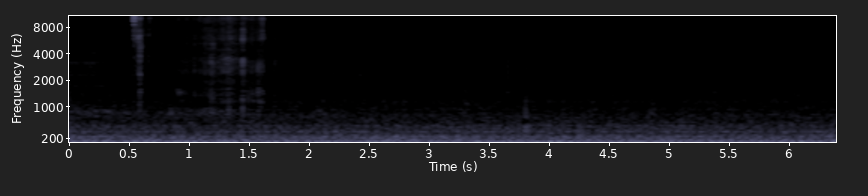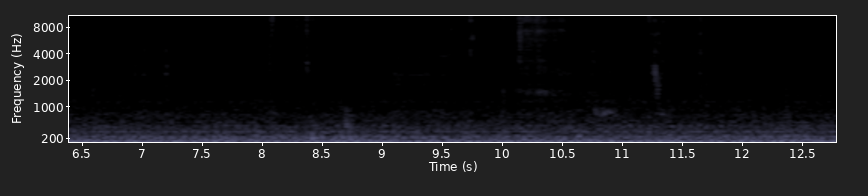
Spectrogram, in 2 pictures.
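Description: Quiet eating of chicken nuggets and fries inside a car, over a steady low rumble. There are small clicks throughout and short rustles of the paper fry carton about half a second in and again about ten seconds in.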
